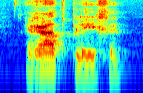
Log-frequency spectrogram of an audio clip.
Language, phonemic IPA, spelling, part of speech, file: Dutch, /ˈmakə/, raadplege, verb, Nl-raadplege.ogg
- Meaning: singular present subjunctive of raadplegen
